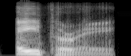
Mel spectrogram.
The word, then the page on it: apery: British English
